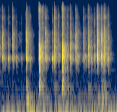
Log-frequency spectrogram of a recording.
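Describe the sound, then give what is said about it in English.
Rapid, uneven typing on a computer keyboard with sharp clicky keystrokes, several hard strikes standing out, fairly loud, with no voices. “I was really hammering on my keyboard there.”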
